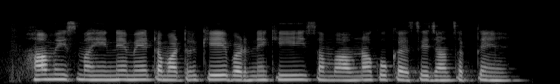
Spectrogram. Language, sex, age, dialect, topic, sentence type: Hindi, female, 25-30, Awadhi Bundeli, agriculture, question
